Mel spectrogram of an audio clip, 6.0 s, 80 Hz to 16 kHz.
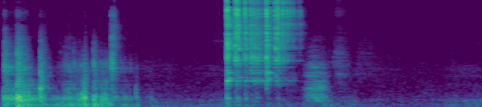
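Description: Hard plastic housing of a Soundbot SB510 shower speaker being handled and pulled apart: scraping and knocking for the first second and a half, then a brief rattling clatter of hard parts about three seconds in.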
